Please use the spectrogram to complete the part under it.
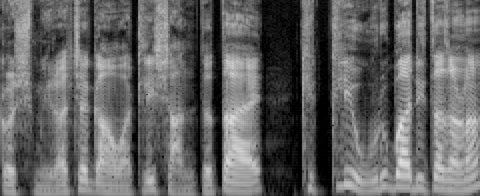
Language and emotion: Goan Konkani, happy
